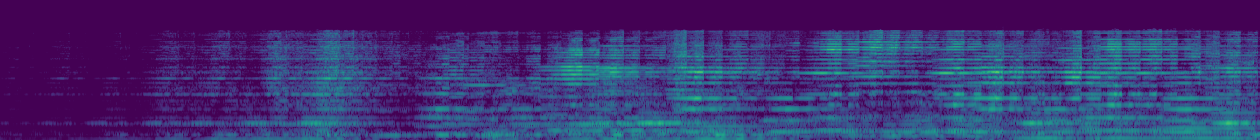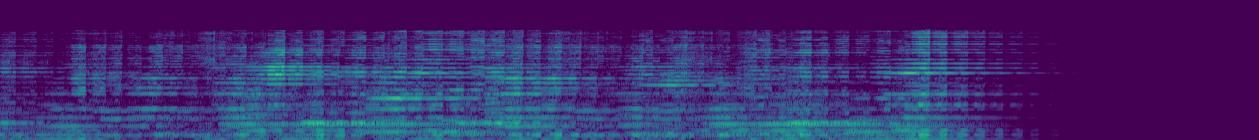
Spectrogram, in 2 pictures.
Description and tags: I just recorded some poor guitar with my even poorer headset directly in my laptops micinput (mini-jack) in order to fool around with audacity.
